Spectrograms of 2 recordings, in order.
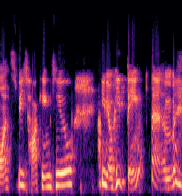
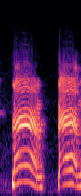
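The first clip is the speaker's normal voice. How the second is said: put-on small, childish little baby voice calling out; 4 semitones higher than usual. Mother imitating her son calling for her instead of sleeping: little baby calling voice. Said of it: "You know that little baby calling voice".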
